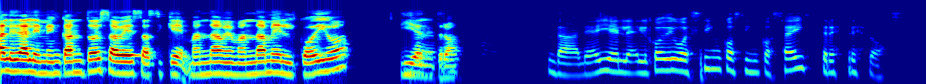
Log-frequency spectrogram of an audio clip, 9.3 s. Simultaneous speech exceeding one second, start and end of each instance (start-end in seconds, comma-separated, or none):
none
